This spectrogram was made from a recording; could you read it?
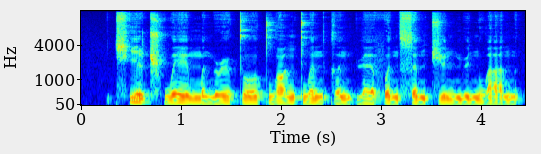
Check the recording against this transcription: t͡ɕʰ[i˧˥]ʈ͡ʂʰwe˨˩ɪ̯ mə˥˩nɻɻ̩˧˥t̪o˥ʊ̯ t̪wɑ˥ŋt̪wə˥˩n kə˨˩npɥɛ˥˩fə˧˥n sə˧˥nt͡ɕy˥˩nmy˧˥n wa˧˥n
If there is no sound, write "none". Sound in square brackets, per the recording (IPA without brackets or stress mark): i˥˩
